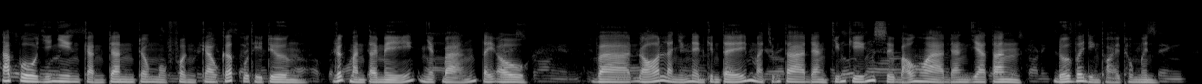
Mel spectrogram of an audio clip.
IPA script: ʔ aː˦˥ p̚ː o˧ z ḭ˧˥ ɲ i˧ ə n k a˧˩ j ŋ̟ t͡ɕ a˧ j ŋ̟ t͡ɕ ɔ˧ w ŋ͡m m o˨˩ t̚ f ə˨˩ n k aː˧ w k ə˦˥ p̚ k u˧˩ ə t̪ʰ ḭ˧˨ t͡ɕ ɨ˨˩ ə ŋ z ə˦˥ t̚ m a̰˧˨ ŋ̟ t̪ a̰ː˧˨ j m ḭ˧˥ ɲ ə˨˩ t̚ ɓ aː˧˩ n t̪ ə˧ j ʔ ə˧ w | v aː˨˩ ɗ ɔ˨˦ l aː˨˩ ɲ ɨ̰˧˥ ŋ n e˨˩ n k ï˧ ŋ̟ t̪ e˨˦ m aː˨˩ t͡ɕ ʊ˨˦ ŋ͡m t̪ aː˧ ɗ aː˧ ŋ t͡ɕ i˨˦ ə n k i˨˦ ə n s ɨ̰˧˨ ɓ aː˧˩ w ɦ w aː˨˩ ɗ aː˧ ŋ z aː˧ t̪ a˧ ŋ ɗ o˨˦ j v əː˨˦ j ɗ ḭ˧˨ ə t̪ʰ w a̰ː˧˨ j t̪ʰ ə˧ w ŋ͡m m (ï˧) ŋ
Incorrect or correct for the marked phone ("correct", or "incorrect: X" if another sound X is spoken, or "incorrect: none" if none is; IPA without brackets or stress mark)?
correct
